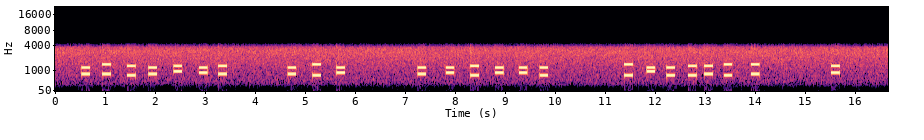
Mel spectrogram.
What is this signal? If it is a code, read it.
DTMF, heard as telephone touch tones, dialled by hand, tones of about 170 ms, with phone line noise. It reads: 4624075 437 472771 3*12536 8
